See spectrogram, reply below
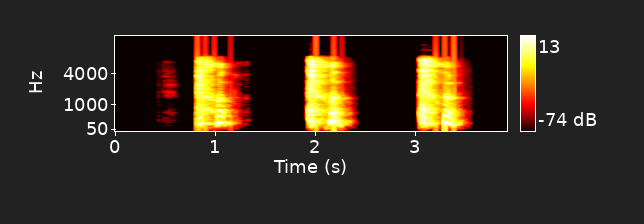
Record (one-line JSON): {"three_cough_length": "3.9 s", "three_cough_amplitude": 23531, "three_cough_signal_mean_std_ratio": 0.33, "survey_phase": "beta (2021-08-13 to 2022-03-07)", "age": "65+", "gender": "Female", "wearing_mask": "No", "symptom_none": true, "smoker_status": "Never smoked", "respiratory_condition_asthma": false, "respiratory_condition_other": false, "recruitment_source": "REACT", "submission_delay": "1 day", "covid_test_result": "Negative", "covid_test_method": "RT-qPCR"}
